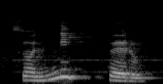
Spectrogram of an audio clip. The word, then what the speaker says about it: sonífero: Qual a sílaba tônica? A última, a penúltima ou a antepenúltima? A antepenúltima. Ni, sonífero.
